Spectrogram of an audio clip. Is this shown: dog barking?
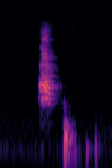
yes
